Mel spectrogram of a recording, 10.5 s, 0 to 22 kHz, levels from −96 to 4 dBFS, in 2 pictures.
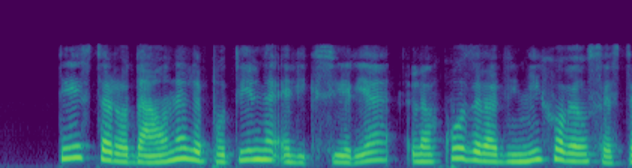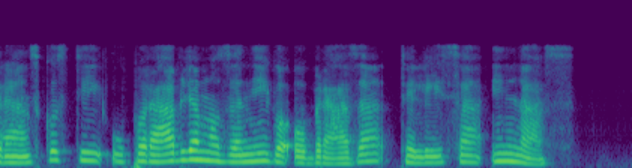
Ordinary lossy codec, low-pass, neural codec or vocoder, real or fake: none; 7.2 kHz; codec, 16 kHz, 4 kbps, FreqCodec, smaller model; fake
